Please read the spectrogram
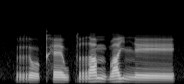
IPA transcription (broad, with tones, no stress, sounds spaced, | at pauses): r oː˨˩ kʰ ɛː˧ w k r a˥˩ m b a˥˩ j n eː˧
